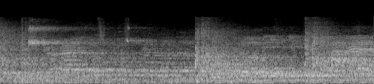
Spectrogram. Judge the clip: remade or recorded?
recorded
